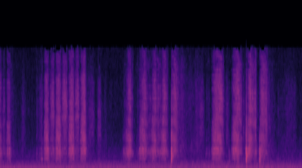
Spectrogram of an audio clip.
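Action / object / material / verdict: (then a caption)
scrape / charcoal pencil on a sheet of drawing paper / paper / none. A charcoal pencil held in the hand makes short, scratchy strokes on a large flat sheet of white drawing paper lying on a wooden table. Each stroke is a brief, bright rasping burst over a steady low background hum.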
